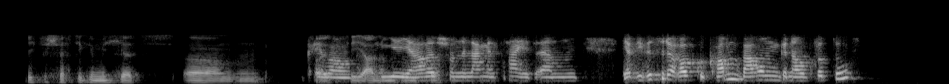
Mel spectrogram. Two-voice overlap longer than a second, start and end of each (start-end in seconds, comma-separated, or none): 3.1-4.4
